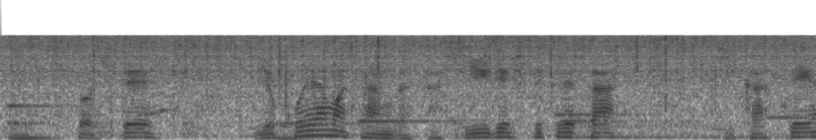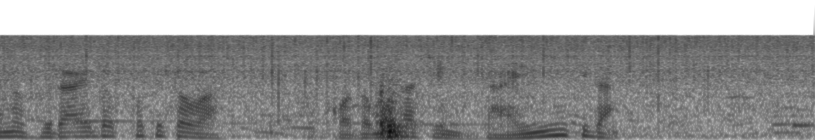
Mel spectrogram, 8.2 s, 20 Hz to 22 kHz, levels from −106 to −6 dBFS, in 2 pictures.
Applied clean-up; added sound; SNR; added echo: none; Thump, thud + Frying (food); -5 dB; none.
